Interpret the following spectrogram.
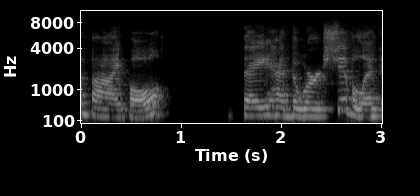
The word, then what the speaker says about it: shibboleth: that video for it for those details but shibboleth is the actual pronunciation but we call it shabolith and uh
